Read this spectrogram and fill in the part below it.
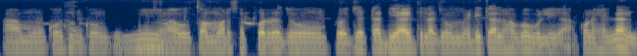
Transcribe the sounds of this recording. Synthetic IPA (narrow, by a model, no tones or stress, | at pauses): amũkɔɦut̪ʰilikɔũŋkiniawt̪ɔmɔɾsɛpːɔɾed͡ʒeũpɾɔd͡ʒek̚ʈad̪iajt̪ʰilad͡ʒeũmeɖikalɦɔbɔbulia̰kɔñɔɦelːɛni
